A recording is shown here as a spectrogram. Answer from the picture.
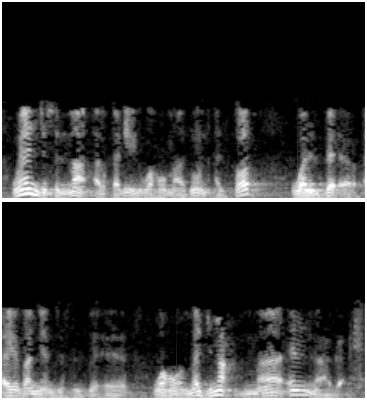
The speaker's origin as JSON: {"language": "Arabic", "country": "Syria", "said": "هنا عندنا في سوريا الآبار"}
